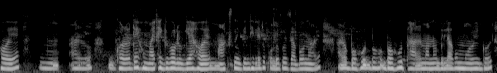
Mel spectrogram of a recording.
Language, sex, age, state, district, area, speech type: Assamese, female, 30-45, Assam, Dhemaji, rural, spontaneous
